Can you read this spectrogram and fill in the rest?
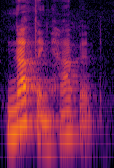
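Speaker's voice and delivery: plain reading voice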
